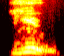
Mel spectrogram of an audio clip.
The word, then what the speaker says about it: you: For example, you is a sight word because you could not phonetically say ya, ah, uh. That's considered a sight word. Y-O-U, you. You just know it.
